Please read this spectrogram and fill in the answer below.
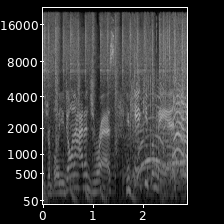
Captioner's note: audience cheering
